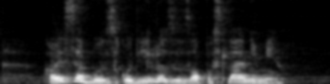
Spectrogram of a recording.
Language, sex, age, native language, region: Slovenian, female, 18-29, Slovenian, Drava region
